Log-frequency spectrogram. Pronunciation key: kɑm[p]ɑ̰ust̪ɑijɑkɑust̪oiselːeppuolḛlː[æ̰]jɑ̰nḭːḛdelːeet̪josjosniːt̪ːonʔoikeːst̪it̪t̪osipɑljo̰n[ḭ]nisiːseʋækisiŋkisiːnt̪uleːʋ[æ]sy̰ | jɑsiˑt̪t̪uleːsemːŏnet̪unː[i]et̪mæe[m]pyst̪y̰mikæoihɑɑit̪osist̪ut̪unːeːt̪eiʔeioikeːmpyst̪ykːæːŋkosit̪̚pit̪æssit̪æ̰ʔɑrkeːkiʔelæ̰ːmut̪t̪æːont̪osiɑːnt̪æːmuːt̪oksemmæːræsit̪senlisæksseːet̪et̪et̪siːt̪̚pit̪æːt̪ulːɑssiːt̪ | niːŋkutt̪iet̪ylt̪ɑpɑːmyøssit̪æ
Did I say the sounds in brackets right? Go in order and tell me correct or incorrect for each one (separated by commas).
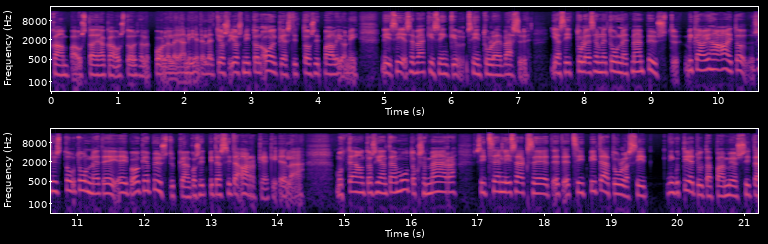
correct, incorrect, correct, correct, incorrect, correct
